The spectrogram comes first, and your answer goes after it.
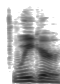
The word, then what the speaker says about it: Uyghur: Uyghur. The Sorry. Uyghur. I always pronounce it wrong. No, Uyghur.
